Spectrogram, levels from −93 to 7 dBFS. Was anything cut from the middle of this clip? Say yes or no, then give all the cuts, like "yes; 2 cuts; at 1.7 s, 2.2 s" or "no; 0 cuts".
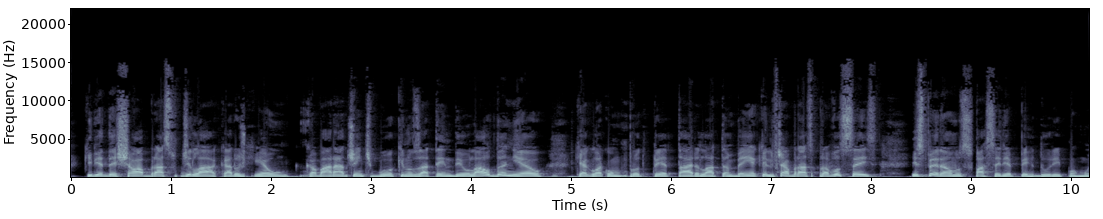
yes; 6 cuts; at 1.1 s, 1.7 s, 2.8 s, 5.3 s, 7.1 s, 9.0 s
